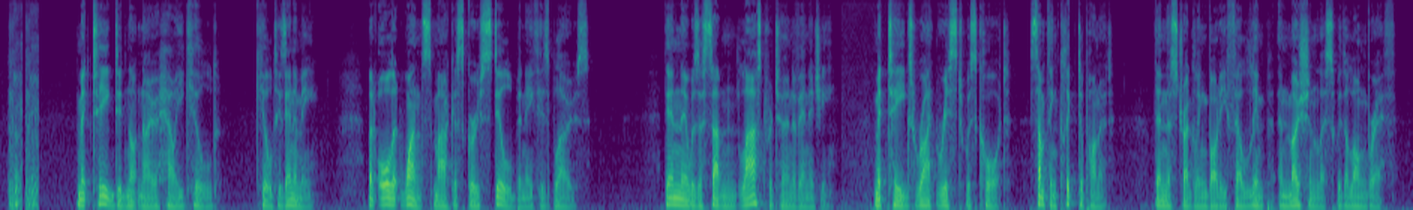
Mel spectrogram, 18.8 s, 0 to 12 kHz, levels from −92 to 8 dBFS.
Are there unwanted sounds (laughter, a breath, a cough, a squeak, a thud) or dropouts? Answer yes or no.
yes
